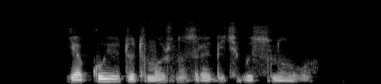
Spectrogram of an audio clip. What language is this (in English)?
Belarusian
